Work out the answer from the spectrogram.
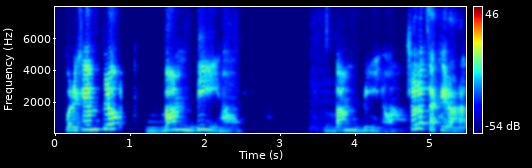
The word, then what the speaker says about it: bambino: Tiene que escucharse bambino. No bambino, bambino. ¿Ok? Fuerte. Esa es la única diferencia. Si tienen un apellido o nombre con B larga, acuérdense de pronunciarla fuerte.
